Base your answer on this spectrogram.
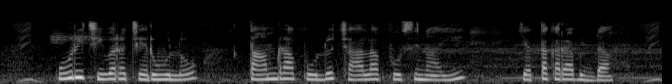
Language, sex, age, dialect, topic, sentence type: Telugu, female, 18-24, Southern, agriculture, statement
